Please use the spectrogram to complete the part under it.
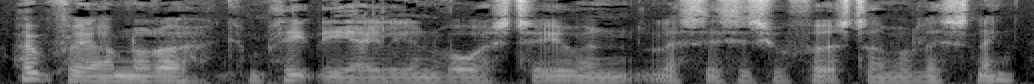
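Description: Fast-talking South London man, slightly gravelly. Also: medium pitch, flat delivery. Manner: self-deprecating, dry humour. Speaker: guest podcast host. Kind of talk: casual solo podcast talk.

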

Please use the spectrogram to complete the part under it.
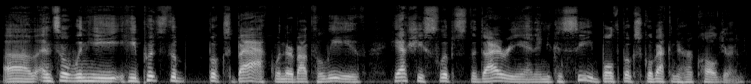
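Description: A man's voice: medium pitch, fairly quick, hardly any pauses, a little mellow, no room sound. A man co-hosting a casual recap chat, explaining and filling in details. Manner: explanatory, adds detail and corrections. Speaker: podcast co-host.

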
